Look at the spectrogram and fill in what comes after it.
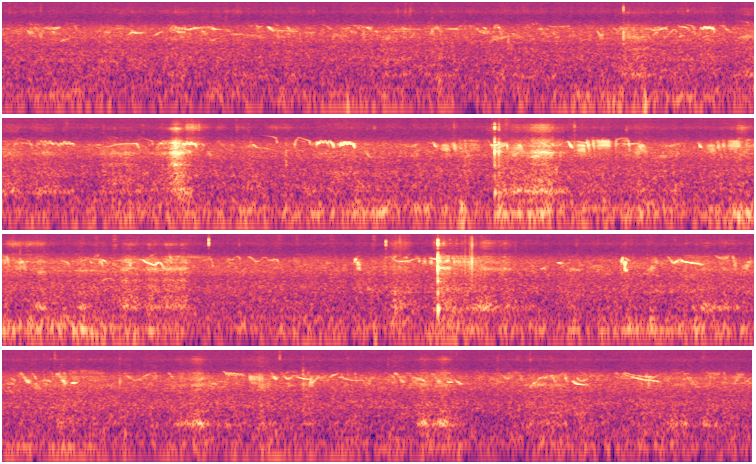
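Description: Near silence with faint bird chirping in the background throughout, and a few soft knocks.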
